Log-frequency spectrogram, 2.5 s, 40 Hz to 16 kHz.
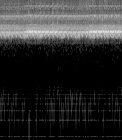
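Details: Bell cricket singing in autumn, recorded in Sanuki, Chiba, Japan on a ZOOM H6 or TASCAM DR-05X; a steady high ringing trill with fine rapid pulses, swelling louder partway through, background chorus of other insects.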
